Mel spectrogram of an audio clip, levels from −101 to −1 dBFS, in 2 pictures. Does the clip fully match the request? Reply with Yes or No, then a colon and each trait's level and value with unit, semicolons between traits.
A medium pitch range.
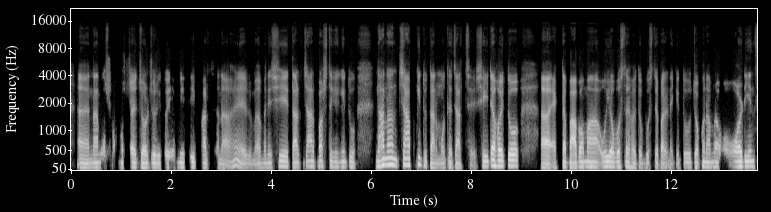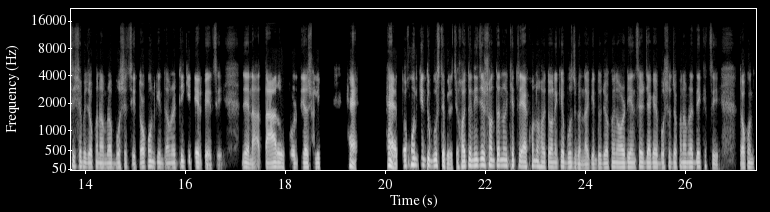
Yes: average, 3.2 semitones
